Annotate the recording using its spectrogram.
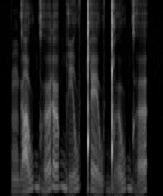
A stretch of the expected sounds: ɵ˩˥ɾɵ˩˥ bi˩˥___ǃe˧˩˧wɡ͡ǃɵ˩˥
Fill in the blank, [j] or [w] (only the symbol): w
